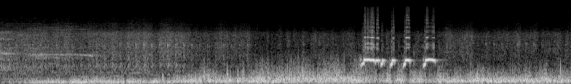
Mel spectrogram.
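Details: Zebra dove song: one quick phrase of four short cooing notes late on, after a faint thin whistle at the start, over continuous low noise.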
